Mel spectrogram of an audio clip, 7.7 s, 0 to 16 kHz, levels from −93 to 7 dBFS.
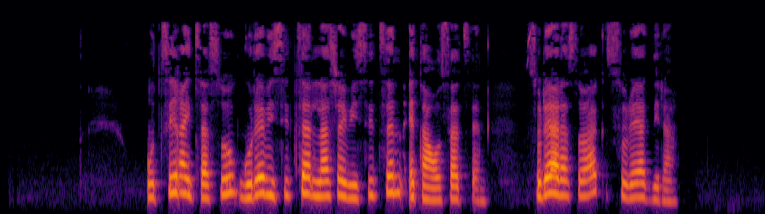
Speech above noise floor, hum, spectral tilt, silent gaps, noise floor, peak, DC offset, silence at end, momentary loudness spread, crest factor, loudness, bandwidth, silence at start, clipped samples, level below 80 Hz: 55 dB; none; -5.5 dB/octave; none; -77 dBFS; -4 dBFS; under 0.1%; 0.9 s; 11 LU; 20 dB; -23 LUFS; 11.5 kHz; 1.45 s; under 0.1%; -78 dBFS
